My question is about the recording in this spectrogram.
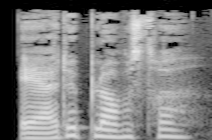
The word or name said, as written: ærteblomstret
